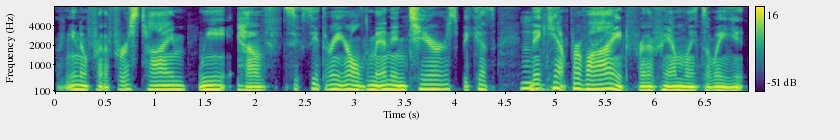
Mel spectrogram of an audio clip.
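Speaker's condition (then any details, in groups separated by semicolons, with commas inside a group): Cleft lip and palate; about 50-some years ago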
